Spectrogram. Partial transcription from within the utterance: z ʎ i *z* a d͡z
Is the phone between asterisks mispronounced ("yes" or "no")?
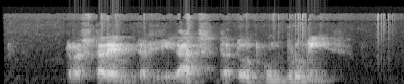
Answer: yes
